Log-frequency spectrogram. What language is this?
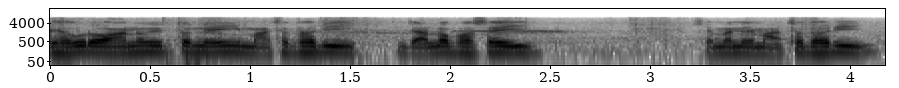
Odia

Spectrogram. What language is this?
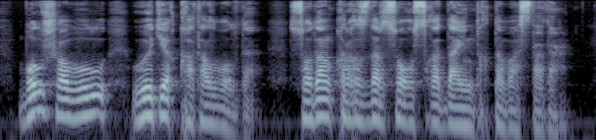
Kazakh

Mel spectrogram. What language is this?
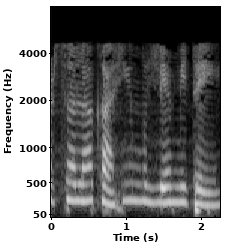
Marathi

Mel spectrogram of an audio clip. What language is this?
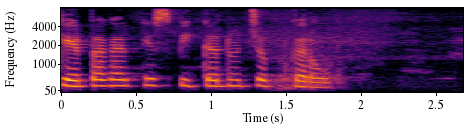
Punjabi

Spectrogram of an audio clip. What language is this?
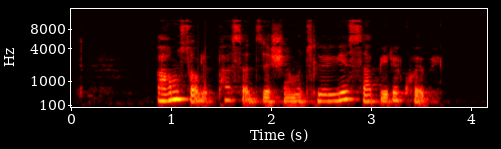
Georgian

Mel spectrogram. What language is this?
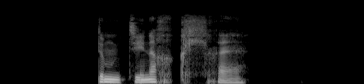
Central Yupik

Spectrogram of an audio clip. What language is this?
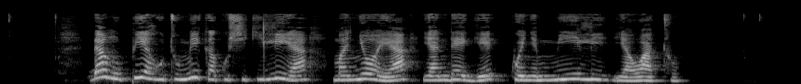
Swahili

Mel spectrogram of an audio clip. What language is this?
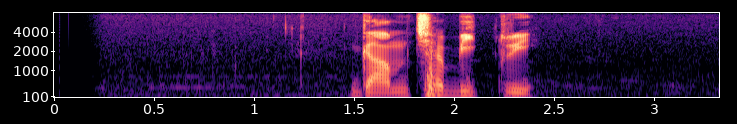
Bangla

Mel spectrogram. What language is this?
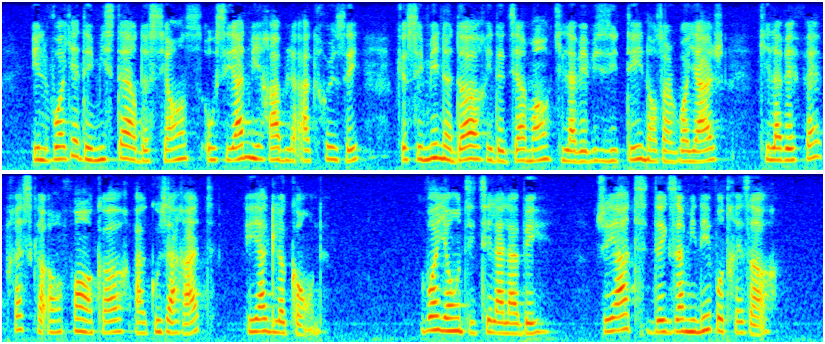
French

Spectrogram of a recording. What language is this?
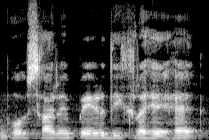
Hindi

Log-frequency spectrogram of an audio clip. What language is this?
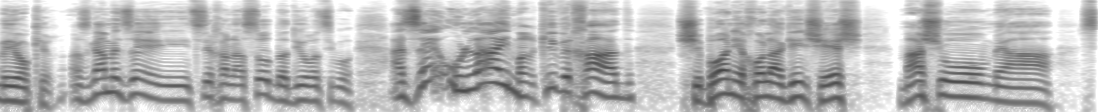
Hebrew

